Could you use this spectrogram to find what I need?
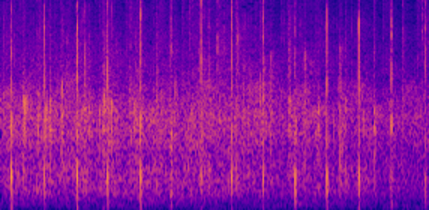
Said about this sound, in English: Can we just have a round of applause in advance for all of the folks? Yeah.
